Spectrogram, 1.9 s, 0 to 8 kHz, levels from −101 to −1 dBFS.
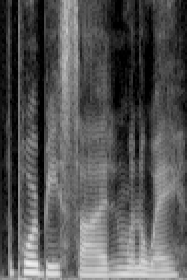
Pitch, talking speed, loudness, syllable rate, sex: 190 Hz, 225 wpm, -17 LUFS, 5.3 syllables/s, female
